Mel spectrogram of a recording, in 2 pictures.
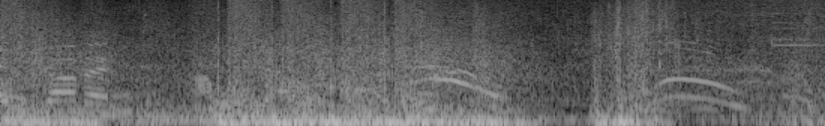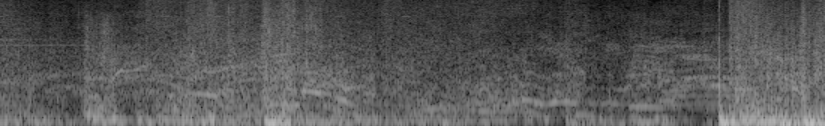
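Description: Zombies snarl and growl close by.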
